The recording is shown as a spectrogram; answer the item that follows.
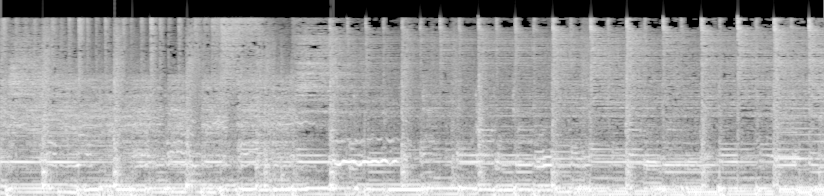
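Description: A rock band playing instrumentally in a small rehearsal room: drum kit keeping a steady beat, electric bass underneath, and electric guitar holding long lead notes with vibrato.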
